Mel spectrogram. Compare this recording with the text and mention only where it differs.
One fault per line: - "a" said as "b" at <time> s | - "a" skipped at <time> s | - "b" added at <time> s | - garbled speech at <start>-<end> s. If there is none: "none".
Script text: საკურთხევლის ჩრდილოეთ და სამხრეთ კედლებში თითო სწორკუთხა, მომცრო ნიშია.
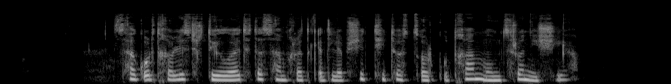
none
